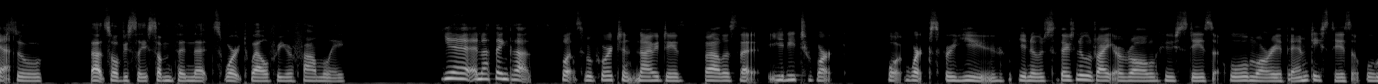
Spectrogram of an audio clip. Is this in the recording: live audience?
no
